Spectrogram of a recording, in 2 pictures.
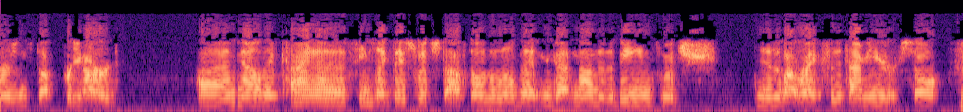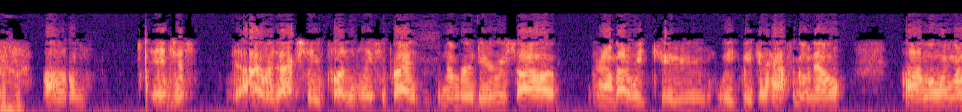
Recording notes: Calls in from Stockton Island on Lake Superior. Day 1 of a three day camping trip in the Apostle Islands.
